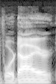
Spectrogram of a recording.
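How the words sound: It is said the Southern way.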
